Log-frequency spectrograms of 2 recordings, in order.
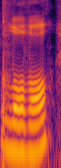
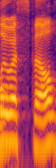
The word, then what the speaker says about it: Louisville: Louisville, not Lewisville.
